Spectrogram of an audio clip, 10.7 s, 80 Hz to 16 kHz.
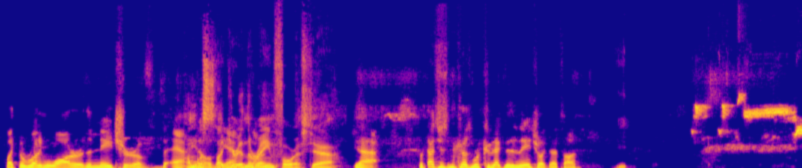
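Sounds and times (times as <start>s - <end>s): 
speech: 0.1s - 8.4s
parrots chirping and whistling in a house: 5.0s - 6.0s, 9.2s - 10.6s.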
